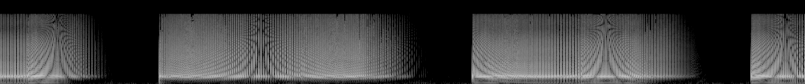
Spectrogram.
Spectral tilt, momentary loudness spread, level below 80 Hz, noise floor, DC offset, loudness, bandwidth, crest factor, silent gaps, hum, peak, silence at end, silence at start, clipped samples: -2 dB/octave; 13 LU; -52 dBFS; -66 dBFS; under 0.1%; -20 LUFS; 11.5 kHz; 20 dB; none; none; -2 dBFS; 0 s; 0 s; under 0.1%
